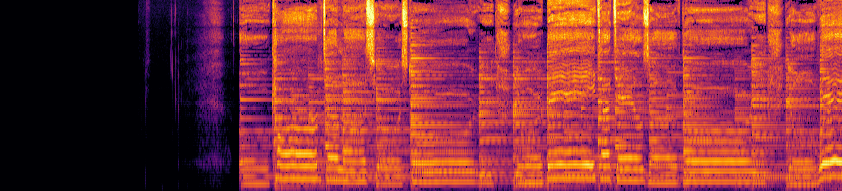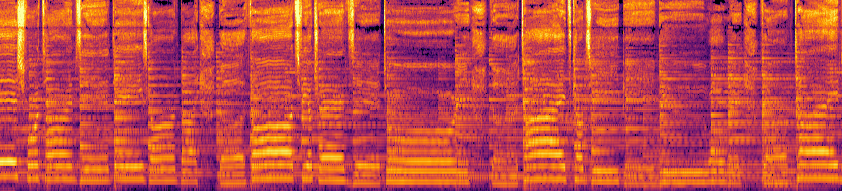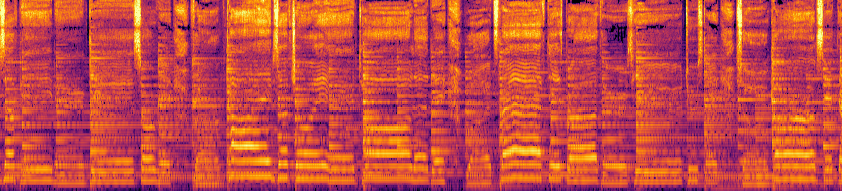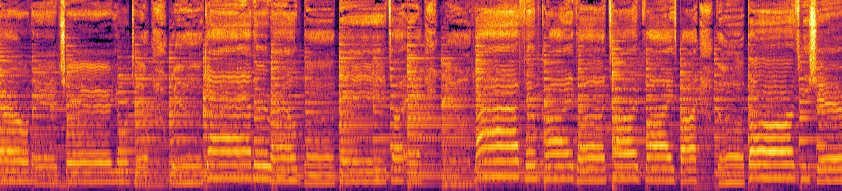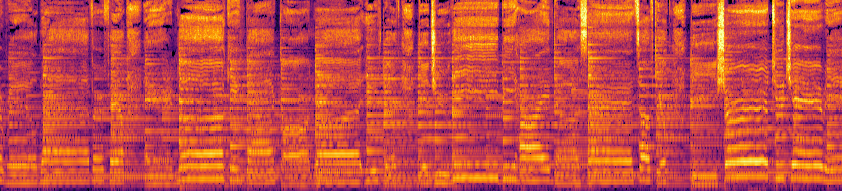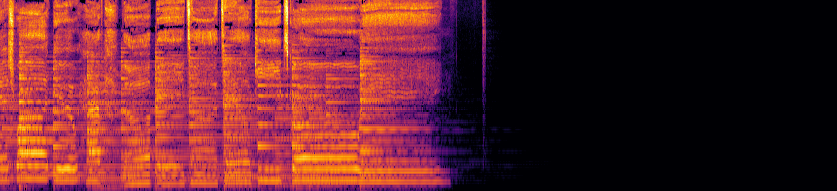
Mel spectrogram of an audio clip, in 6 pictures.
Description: Singing Awards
